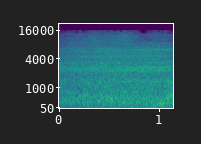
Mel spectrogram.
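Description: An Airbus A220-300 landing at Geneva Airport makes a loud, steady broadband roar throughout the short stretch, with a faint voice mixed in.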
